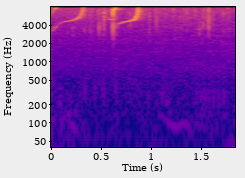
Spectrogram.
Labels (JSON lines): {"label": "biophony, dolphin", "recorder": "SoundTrap 500"}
